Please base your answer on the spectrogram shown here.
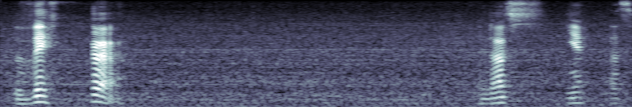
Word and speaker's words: Växjö: That place name is pronounced Växjö.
